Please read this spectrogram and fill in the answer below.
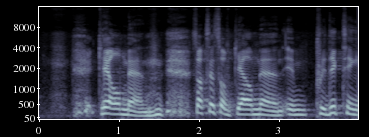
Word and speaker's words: Gell-Mann: from the success of, I learned how to pronounce his name. Gell-Mann, success of Gell-Mann in predicting existence of this particle and how to produce it.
